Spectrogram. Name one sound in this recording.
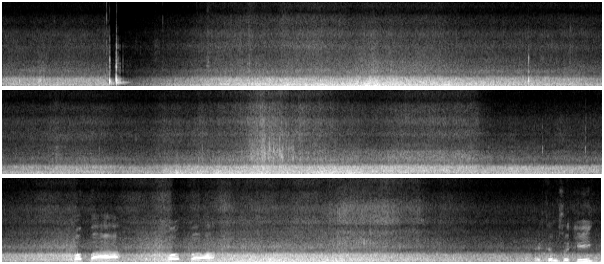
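Sea waves crash and wash against rocks.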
